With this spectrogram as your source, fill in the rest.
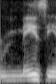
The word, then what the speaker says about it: Maisie: felt like Daisy, and I should not forget that name because it rhymes with Daisy, and our sheeps are Maisie and Daisy.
